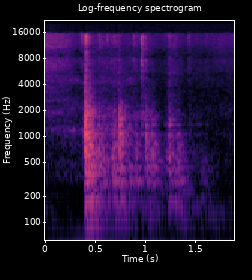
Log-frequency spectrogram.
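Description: A wooden desk drawer in an abandoned metal works slides open with a sudden scrape and a few rattling knocks that fade out, close and alone.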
